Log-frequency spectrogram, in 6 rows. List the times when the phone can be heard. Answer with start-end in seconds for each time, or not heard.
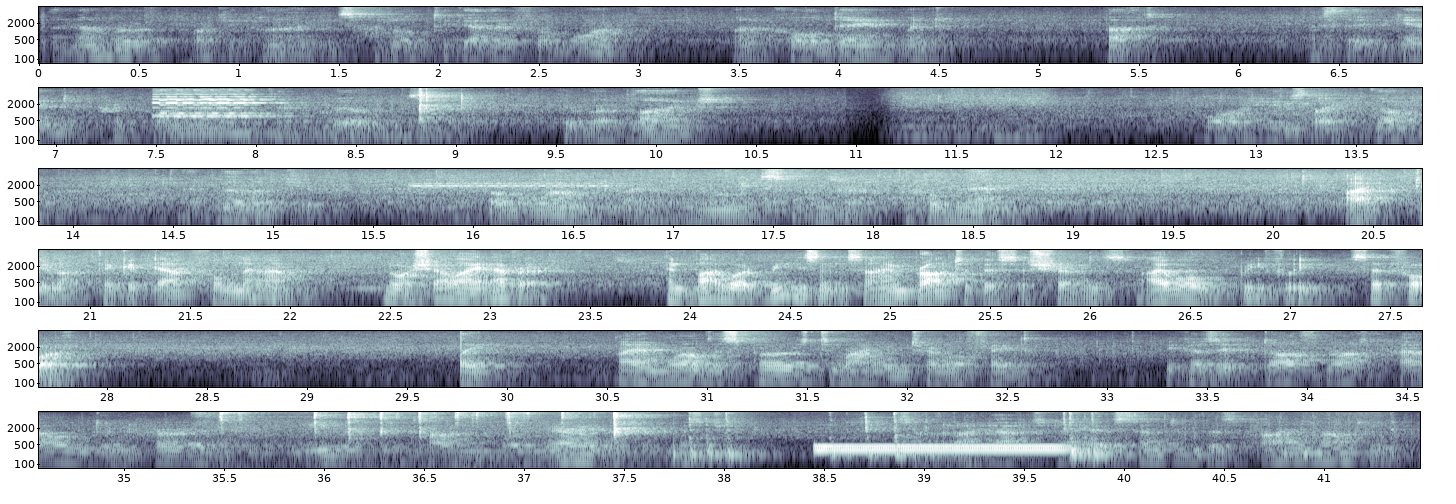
7.5-9.1, 15.6-17.5, 38.4-39.8.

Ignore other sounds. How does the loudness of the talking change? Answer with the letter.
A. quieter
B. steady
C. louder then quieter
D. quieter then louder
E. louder
C.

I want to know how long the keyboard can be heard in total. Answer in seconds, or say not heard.
6 s.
